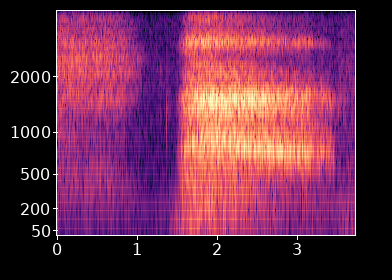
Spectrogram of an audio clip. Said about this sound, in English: I want everyone to take a deep breath right now.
